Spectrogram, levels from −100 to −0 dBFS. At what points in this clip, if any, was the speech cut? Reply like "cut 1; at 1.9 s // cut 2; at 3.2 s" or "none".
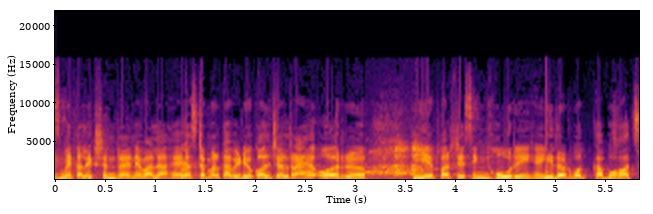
cut 1; at 1.3 s // cut 2; at 4.9 s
